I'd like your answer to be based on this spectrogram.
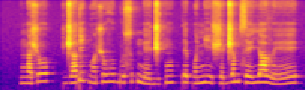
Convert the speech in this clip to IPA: ŋ a˨ ʃ o˦ | d͡ʒ a˨˦ ɗ i˦ ɡ ɔ̃˨ ʃ u˦ v u˦ b u˧ s u˦ p ŋ eː˨ d͡ʒ ɨ˨ k ũ˦ | ɾ e˦ b ɔ˧ ɲ iː˦˨ ʃ ɛ˨ d͡ʒ a˦ m s e˧ j a˦ v eː˨˦

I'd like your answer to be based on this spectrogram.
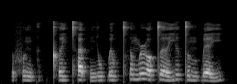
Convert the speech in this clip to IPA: f ə˨˩˨ ŋ k ə˨˩ k̚ t̪ʰ ə˨˩˦ j t̪ʰ a˨˩ t̚ ŋ i˨˩ w ɓ ə˧˥ w t̪ʰ ə˧˥ m ɹ ɔ˨˩˦ t̪ əː˨˩˦ j ɨ˨˩˨ t̪ ə˨˩ m ɓ ɛ˨˩˦ j

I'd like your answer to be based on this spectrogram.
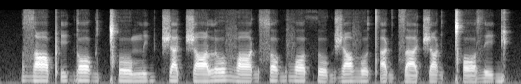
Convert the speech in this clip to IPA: z ɑ pʼ i ɡ ɾ ɔ ɡ ǀʰ o m i ɡ t͡ʃ a t͡ʃ ɑ l o v ɑ ɡ s ɔ ɡ v ɔ θ o ɡ ʒ ɑ v o tʼ a ɡ t͡s a t͡ʃ ɑ ɡ ǀʰ ɔ z i ɡ

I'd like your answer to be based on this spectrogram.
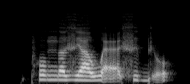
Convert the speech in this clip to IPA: pʰ o ŋ ɜ vʲ a w æ̰ fʲ ʊ bʲ o̰

